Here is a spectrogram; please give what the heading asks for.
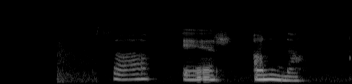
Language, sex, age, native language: Icelandic, male, 6, Icelandic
